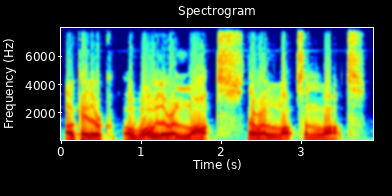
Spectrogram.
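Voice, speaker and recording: A man's voice: medium pitch, animated, measured pace, a little mellow, no echo, clean studio sound. A man live streaming, talking casually and a little hesitantly to his viewers as he reads chat and reacts.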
